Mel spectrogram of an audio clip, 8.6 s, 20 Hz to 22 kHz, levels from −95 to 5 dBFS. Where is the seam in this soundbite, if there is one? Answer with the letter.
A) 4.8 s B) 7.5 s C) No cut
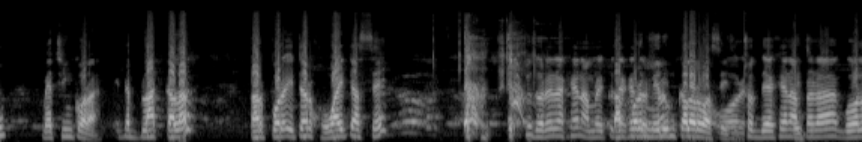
B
